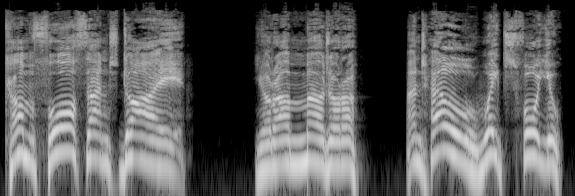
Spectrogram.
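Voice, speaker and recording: A woman voicing a menacing male rider posing as vengeful Death, with an eerie, droning, booming voice and slow, archaic speech. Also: animated, fairly bright tone, no echo, clean studio sound. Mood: menacing, drawn-out.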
